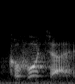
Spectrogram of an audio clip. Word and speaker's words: Kahuta: Kahuta, is that the correct pronunciation?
